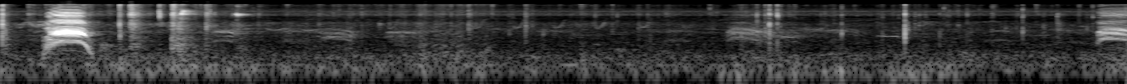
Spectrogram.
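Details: During a fight for food, a crow lets out one sharp, loud caw, then near quiet with soft scraps of sound until another call begins at the end.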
